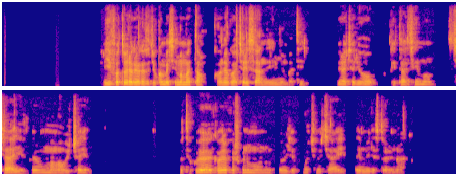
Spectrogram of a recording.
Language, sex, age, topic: Kinyarwanda, male, 18-24, finance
